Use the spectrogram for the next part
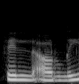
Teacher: Fil ardi, lam has tawassut, ra has tawassut, ra is heavy because the letter before has a fatha. Da is going to be heavy, khusa daqtan permanently heavy letter.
